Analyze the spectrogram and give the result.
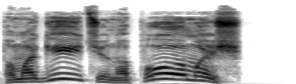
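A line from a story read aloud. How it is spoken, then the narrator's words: Shout. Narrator (Russian): прокричал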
